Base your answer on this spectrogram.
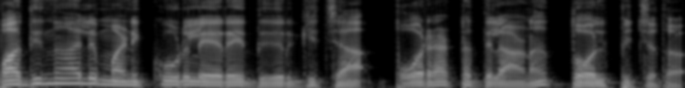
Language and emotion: Malayalam, neutral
